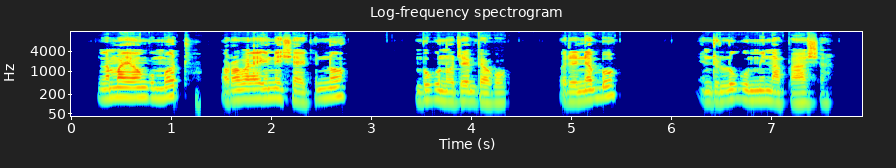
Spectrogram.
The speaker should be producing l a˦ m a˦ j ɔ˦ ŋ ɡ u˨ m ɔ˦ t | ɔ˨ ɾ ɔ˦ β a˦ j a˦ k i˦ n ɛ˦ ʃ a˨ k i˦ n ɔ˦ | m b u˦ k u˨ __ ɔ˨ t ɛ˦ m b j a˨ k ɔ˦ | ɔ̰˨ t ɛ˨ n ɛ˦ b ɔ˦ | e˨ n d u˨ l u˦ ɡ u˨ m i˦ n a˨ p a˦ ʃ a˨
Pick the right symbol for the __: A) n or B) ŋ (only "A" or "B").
A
